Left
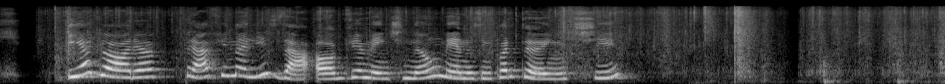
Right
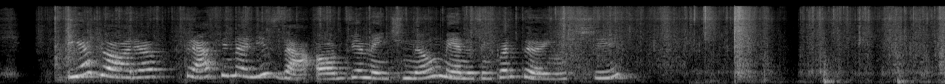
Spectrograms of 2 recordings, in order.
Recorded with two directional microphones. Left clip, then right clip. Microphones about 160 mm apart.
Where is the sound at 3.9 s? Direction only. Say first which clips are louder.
Left 5 dB; 20° left (ahead or behind).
